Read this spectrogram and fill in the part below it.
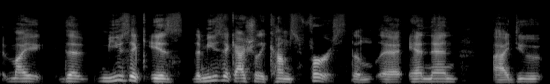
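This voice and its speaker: Man, podcast guest, halting and restarting, bright tense tone. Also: fairly even intonation. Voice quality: low voice. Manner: halting, many restarts and fillers. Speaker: songwriter guest. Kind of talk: podcast interview answers.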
